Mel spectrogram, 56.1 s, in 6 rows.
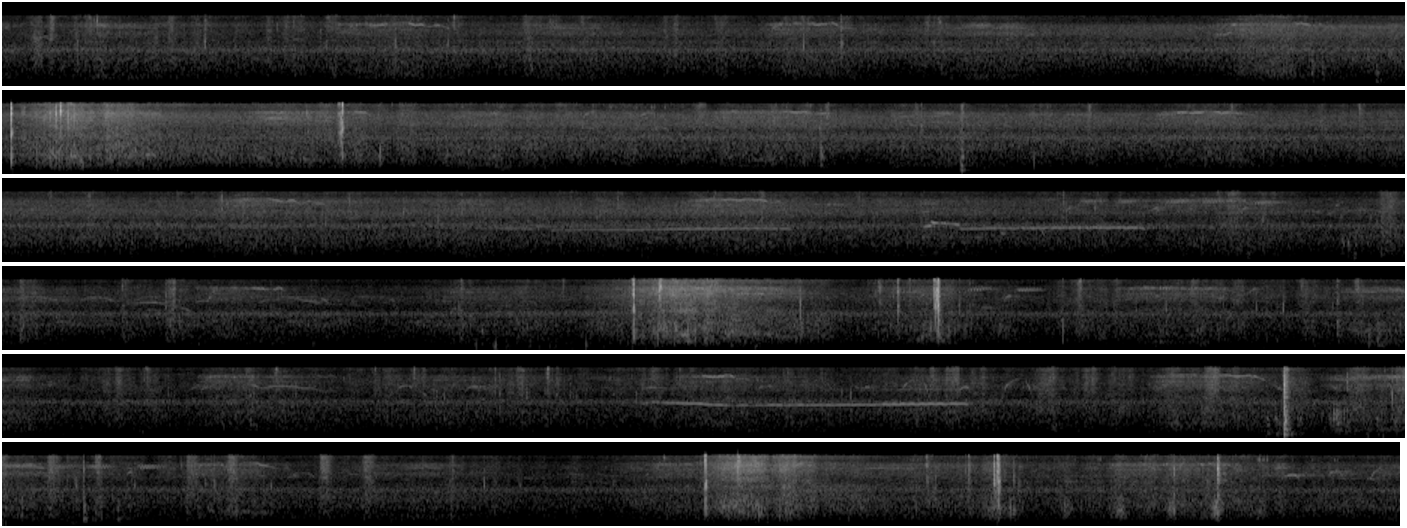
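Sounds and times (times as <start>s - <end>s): steady hiss: 0.0s - 56.0s
faint high bird chirps: 20.2s - 56.0s
long bird whistles: 22.0s - 27.4s, 41.4s - 44.5s
bird whistled note: 41.7s - 44.0s.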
